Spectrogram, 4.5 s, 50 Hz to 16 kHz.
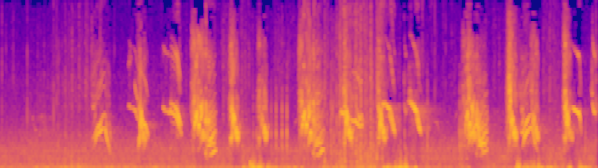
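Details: At a Tenmangu shrine, sparrows come to a hand for food, 7 May 2024: steady stream of bright, high chirps and twitters, several per second, overlapping callers with occasional low bumps beneath.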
